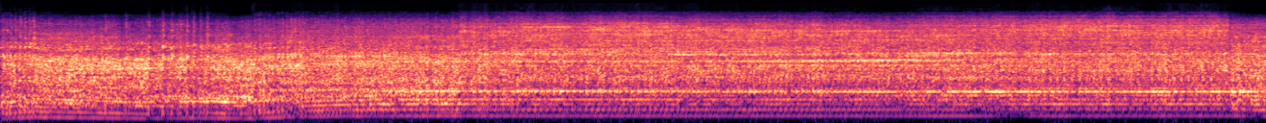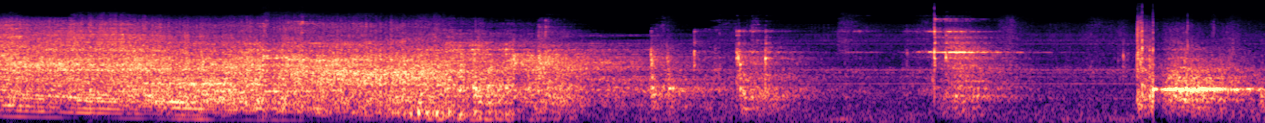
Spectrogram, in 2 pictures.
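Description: A power tool whines loudly with a steady pitch that slides up and down as it cuts through a cheap wrench during a truck diesel swap. It then drops into rough, intermittent grinding and metallic bursts.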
